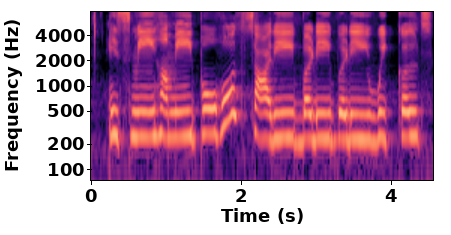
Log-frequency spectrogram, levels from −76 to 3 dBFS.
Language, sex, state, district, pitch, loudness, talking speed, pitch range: Hindi, female, Punjab, Fazilka, 245 Hz, -13 LUFS, 105 wpm, 235-255 Hz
